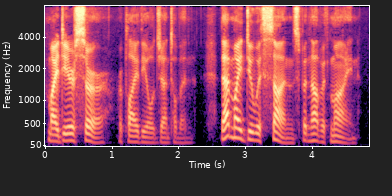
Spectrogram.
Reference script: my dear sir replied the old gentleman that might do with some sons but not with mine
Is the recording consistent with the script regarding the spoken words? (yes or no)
no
